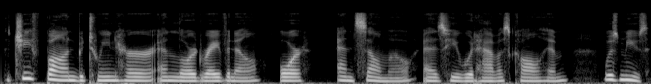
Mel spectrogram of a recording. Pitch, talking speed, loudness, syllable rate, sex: 175 Hz, 155 wpm, -18 LUFS, 4.4 syllables/s, female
